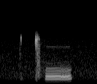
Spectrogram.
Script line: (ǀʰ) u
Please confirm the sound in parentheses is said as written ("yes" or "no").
yes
